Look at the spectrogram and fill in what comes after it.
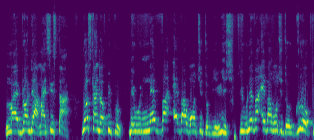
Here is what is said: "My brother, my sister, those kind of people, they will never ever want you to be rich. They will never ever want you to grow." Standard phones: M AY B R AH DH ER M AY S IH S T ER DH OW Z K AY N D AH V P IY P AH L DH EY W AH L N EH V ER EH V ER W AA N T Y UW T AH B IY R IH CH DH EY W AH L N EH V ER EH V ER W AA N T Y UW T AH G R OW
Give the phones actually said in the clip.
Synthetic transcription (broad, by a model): M AY B R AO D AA M AY S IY S T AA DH OW S K AY N D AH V P IY P AH L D EY W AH N EH V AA EH V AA W AA N T Y UW T AH B IY R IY CH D EY W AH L N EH V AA EH V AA W AA N T Y UW T AH G R OW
